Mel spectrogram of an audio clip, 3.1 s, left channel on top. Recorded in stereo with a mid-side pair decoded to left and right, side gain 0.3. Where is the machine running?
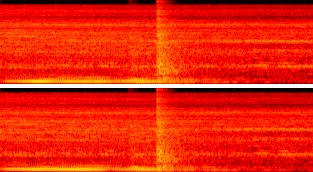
20° right, 1.2 m.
